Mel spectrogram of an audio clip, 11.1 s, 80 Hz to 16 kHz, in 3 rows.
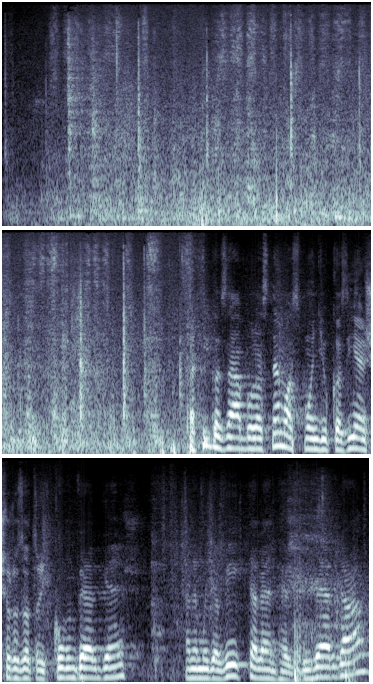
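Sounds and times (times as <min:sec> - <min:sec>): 
handwriting strokes writing brackets: 0:00.4 - 0:05.7
speech: 0:05.6 - 0:11.0.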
